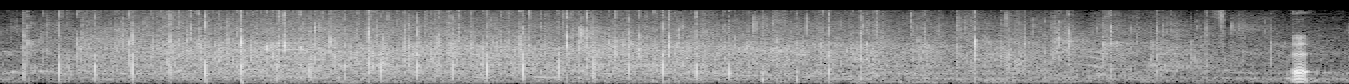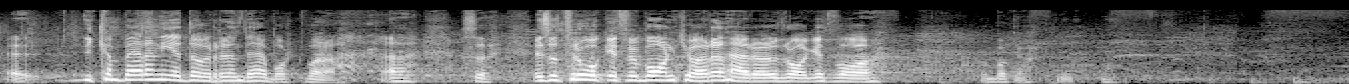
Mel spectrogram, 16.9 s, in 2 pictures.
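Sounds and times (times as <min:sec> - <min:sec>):
audience applause: 0:00.0 - 0:09.8
speech: 0:08.1 - 0:15.2
laughter: 0:09.8 - 0:16.5.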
